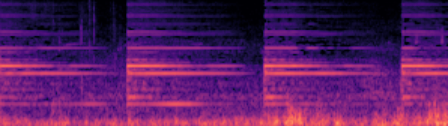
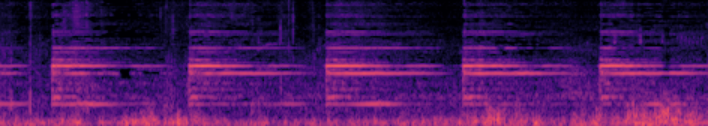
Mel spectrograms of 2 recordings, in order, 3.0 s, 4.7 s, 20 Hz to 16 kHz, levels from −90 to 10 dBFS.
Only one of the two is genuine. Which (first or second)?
first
